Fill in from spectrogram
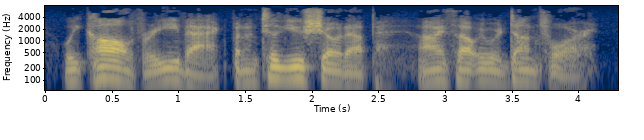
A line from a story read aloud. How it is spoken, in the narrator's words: in a quiet voice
